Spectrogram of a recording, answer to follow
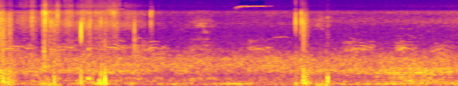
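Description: Quiet outdoor background with a few faint, scattered clicks and knocks.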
